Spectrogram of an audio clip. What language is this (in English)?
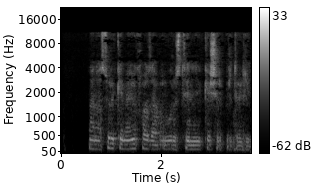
Pashto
